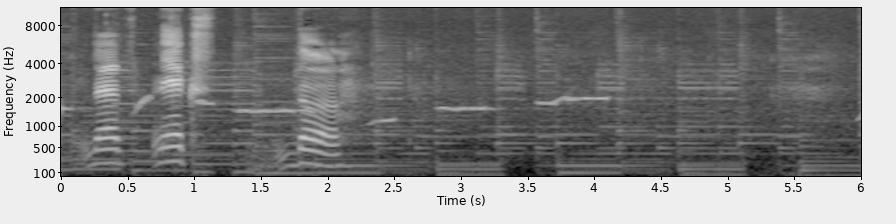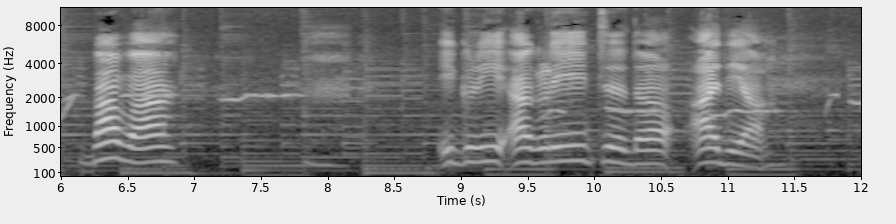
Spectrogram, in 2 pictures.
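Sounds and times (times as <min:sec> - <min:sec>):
thin whistle-like melody: 0:00.0 - 0:04.3, 0:05.9 - 0:06.6, 0:07.2 - 0:08.3, 0:10.0 - 0:12.0
background music with held chords: 0:00.0 - 0:12.0.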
